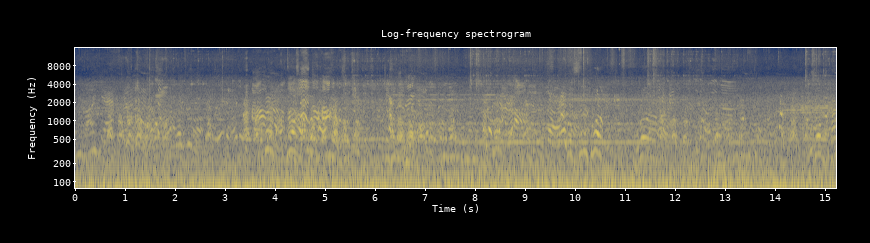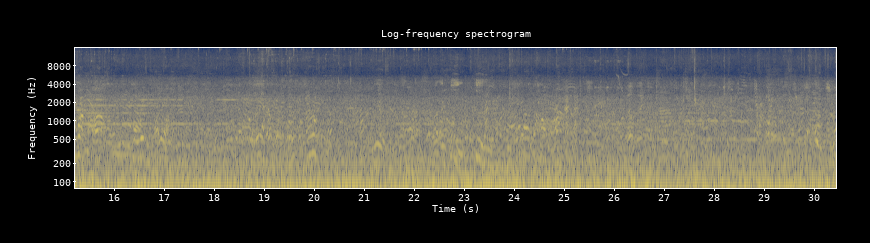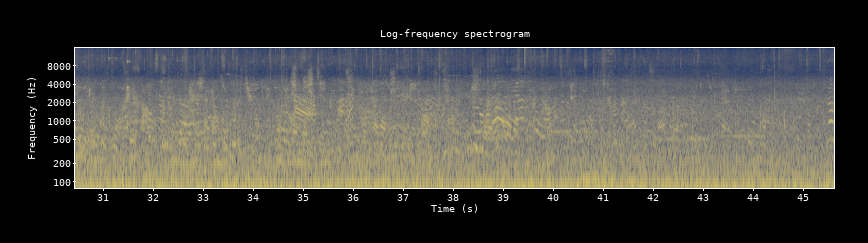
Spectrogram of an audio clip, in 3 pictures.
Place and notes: Sun Yat-Sen Memorial Hall, Taipei - in the square
台北市信義區仁愛路4段505號國父紀念館西側門廣場停車場, 4 November 2012, 16:14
